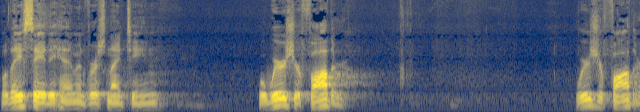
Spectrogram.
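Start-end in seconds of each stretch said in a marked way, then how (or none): 2.6-6.4 put-on taunting, sarcastic tone. Retelling how the questioners challenged Jesus, imitating a sarcastic question. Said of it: "there's sarcasm, I think, in these guys' voices".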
